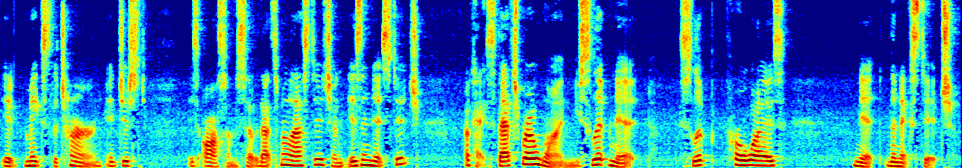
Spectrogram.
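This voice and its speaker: A woman giving a casual step-by-step knitting tutorial, chatty and apologetic, with frequent ums. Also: mid-range voice. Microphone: phone.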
